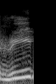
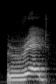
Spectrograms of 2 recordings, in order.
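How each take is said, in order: First: The vowel is a long ee sound. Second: The vowel is a short e sound. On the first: The action happens in the present. The speaker calls it wrong. "रीड नहीं पढ़ेंगे" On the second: The action happened in the past. The speaker calls it right. "बल्कि रेड पढ़ेंगे"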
